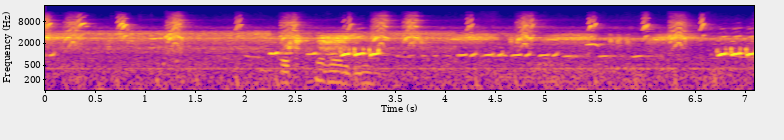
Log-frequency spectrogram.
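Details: Common myna nest holding chicks, with quick repeated chirps spaced irregularly and a run of soft, lower, bubbling notes in the middle. A constant shrill background hum is present throughout.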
